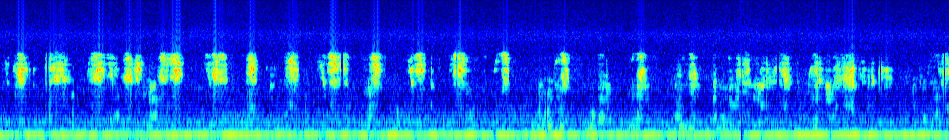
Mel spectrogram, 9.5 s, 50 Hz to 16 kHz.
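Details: Peregrine falcon chicks at the Catharinakerk nest on 16 April 2019 rush to be fed, the smallest being skipped. They give high, harsh, rasping begging notes in quick, uneven bursts, about two or three a second, over a steady low electrical hum.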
